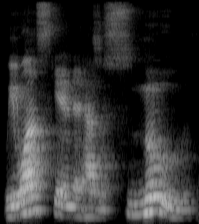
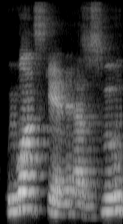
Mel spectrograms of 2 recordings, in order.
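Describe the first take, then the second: First: The words are said at a slow pace. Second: The words are said at a fast pace. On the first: The speaker calls it right. "this is a perfect example of speaking slowly" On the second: The speaker calls it wrong. "Wow, there's a lot there"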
